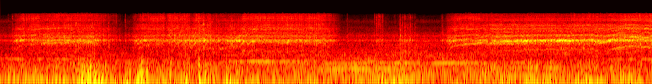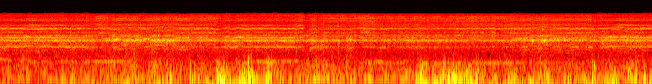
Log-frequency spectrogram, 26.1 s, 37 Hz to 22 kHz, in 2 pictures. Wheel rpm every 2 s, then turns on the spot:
70, 60, 100, 50, 40, 110, 140, 160, 160, 160, 160, 160, 160.
6-8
